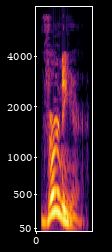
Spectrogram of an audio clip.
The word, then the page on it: vernier: British English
